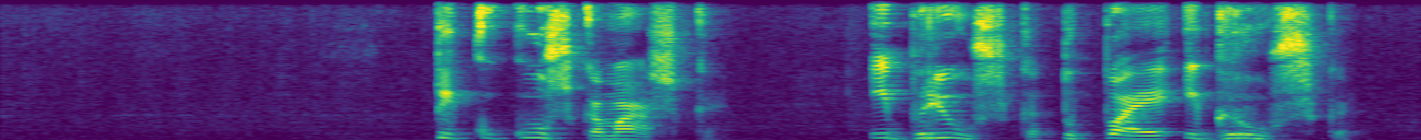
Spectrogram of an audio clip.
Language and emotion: Russian, angry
